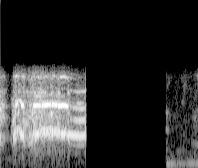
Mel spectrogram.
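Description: A fighting rooster crows once, loud and close, for just under a second, followed by a short silence and then a faint low hum.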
